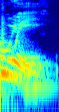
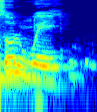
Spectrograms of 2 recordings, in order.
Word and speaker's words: Sulwe: Alors, le prochain livre, c'est Soul, je sais pas comment on prononce ça, Sulwe. Soulway. Mhm. Sulwe. Soulway, qui a été écrit par Lupita Nyong'o, qui est l'actrice kenyane que tout le monde connaît.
